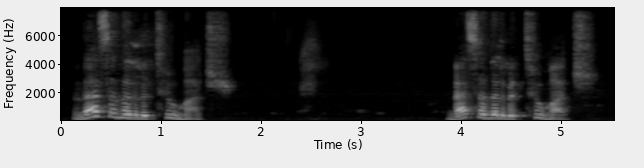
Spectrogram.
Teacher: That's too much.好，或者我们也可以这么说，呃，语气稍微轻一点儿。那这有点太贵了，加一个 a littlebit，a littlebit，a littlebit，放在一块连读变成 a littlebit，little，读快了变成 little，little，中间这个 t 轻轻浊化成的。前面 a 后面 o 声带都震动，little bit 放在一块儿，littlebit，littlebit，最后那个 t bit 后面那个 t 失去爆破了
